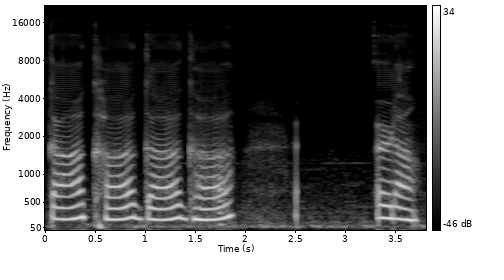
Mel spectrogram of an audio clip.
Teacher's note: का जब बोलते हैं तो हमारा जो वायु है उसका प्रेशर कहाँ है, प्राण वायु जो उसका प्रेशर गले पे है, इसलिए इसको कंठे व्यंजन बोलते हैं। का, खा, गा, घा, ड़ा, ये सब क्या है, कंठ व्यंजन है।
